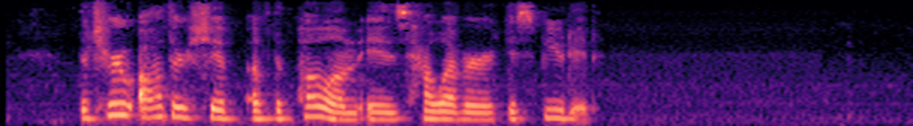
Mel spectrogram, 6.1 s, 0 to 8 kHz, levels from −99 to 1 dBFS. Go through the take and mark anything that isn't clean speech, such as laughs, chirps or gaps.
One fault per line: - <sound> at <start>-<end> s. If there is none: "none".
none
